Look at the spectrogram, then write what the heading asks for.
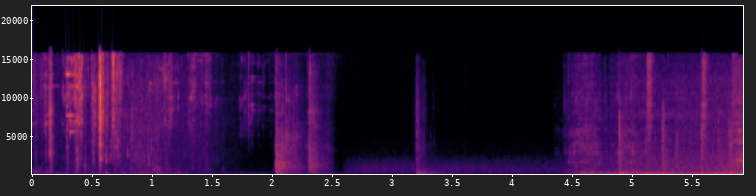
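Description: Light clicks and scraping of a handset being handled, a single thump, then about four and a half seconds in a car engine's low rumble starts and grows louder.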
